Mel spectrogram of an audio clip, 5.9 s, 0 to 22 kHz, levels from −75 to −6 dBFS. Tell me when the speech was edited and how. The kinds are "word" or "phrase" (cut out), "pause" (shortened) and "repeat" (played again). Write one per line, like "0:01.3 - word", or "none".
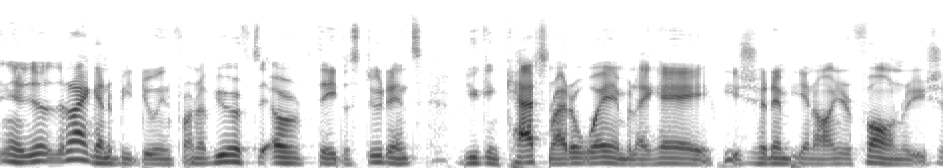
0:01.0 - word
0:02.1 - word
0:02.9 - word
0:03.4 - word
0:04.4 - word
0:04.9 - word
